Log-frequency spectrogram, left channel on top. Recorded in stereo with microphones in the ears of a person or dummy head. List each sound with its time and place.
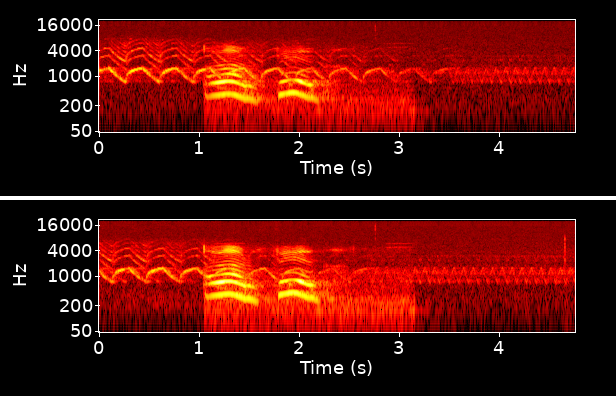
1.0 s a child speaking: 15° right (ahead or behind), 0.7 m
